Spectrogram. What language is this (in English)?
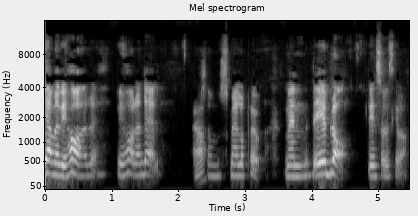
Swedish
